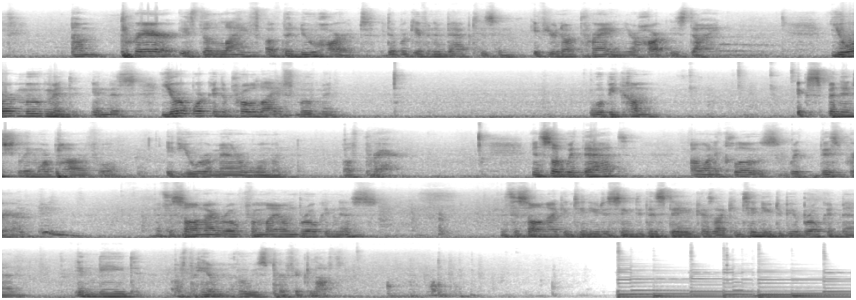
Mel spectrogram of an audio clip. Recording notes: my talk at the 2024 Alberta March for Life and Edmonton Pro-Life Conference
